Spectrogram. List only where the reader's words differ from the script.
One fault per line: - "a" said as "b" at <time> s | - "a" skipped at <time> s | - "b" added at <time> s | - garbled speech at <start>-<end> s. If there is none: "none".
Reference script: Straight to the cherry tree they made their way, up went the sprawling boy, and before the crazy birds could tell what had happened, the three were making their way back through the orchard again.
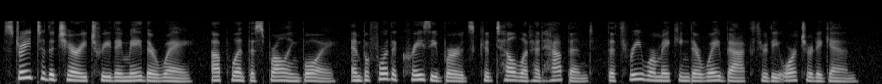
none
